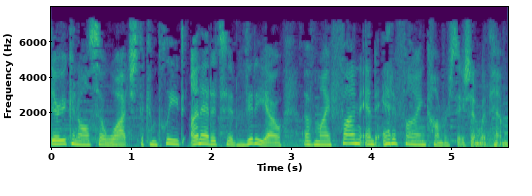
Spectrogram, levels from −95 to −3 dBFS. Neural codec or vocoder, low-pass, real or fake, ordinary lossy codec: none; 7.2 kHz; real; MP3, 32 kbps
